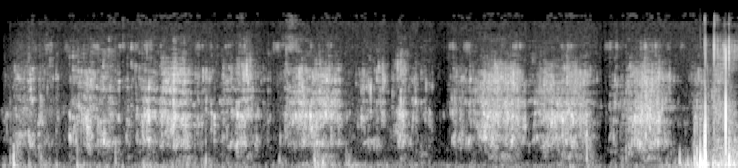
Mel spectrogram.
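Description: Wading through knee-deep water: an uneven series of sloshes and splashes, one for each step, under a second apart. A loud low thump near the end.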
